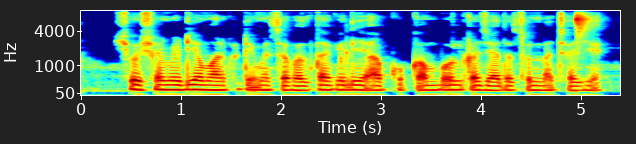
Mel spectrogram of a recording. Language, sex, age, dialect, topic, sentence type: Hindi, male, 18-24, Awadhi Bundeli, banking, statement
